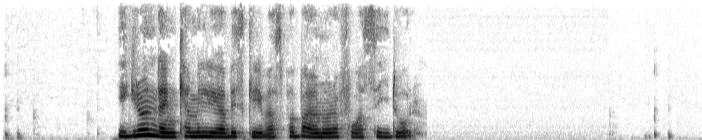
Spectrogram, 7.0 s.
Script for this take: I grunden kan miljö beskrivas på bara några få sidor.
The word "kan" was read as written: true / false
true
